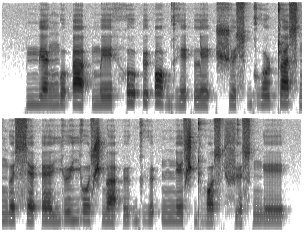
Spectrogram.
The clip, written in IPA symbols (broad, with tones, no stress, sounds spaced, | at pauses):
mʲ a˨ ŋ o˨ ʔ a˨ ʔ m e˨ h o˦ ʔ ʏ˦ ʔ ɔ˨ ɡʱ e˨ ʔ l e˨ ʔ ʃ ʏ˨ s ɡʱ o˦ ʈ a˦ s ŋ ə˨ s ɛ˨ ʔ ɛ˨ j ʏ˦ j o˦˨ s ɳ a˨ ʔ ʏ˦ ɡʱ ʏ˦ ʔ nː e˦ s ɖʱ ɔ˨ s fʲ ɔ˨ s ŋ e˦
